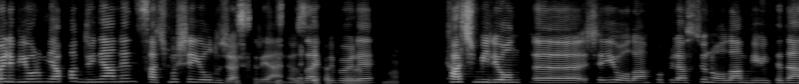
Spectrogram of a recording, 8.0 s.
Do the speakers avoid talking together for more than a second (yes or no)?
no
